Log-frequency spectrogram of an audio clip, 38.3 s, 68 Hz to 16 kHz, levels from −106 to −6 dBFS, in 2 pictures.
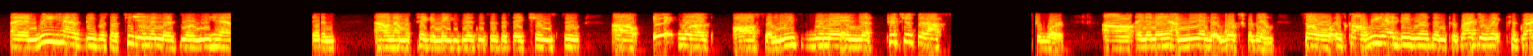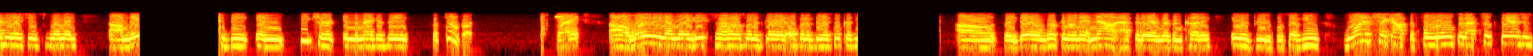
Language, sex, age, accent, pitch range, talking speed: English, female, 40-59, American, 170-205 Hz, 170 wpm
